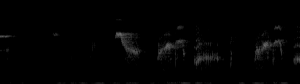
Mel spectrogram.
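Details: Pet male Pacific parrotlet chattering in a quick run of harsh, buzzy chirps and squeaks, mixed with short whistled notes, loud and uneven.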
